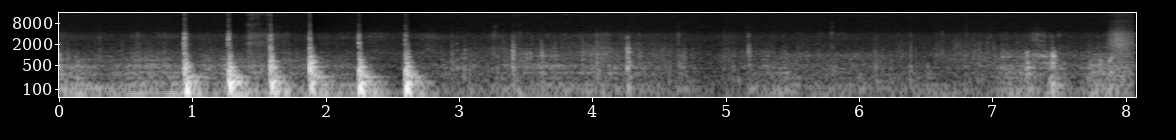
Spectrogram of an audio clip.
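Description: Hand-hauling of a gill net aboard a small fishing boat: a quick run of six hard knocks, about three a second, about a second in, then lighter scattered knocks and rustling as the net comes in.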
